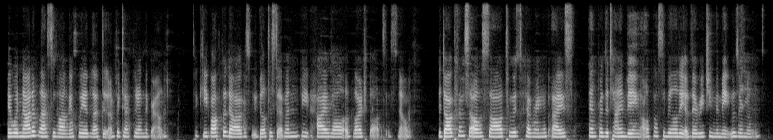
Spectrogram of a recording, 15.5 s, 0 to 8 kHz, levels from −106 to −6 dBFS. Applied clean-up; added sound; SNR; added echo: neural mask model DeepFilterNet 3.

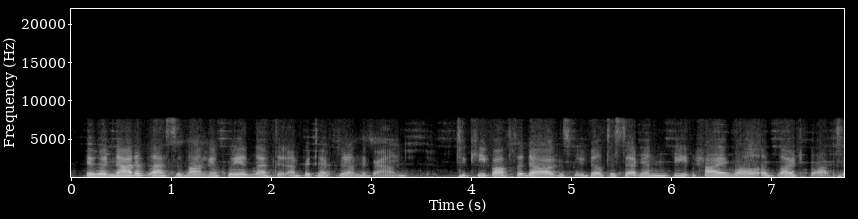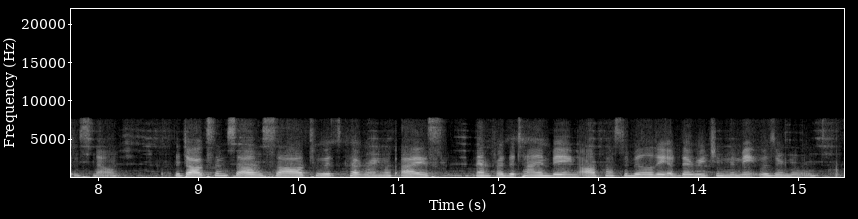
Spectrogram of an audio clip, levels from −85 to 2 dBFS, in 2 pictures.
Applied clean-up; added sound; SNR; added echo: neural separator model SepFormer DNS4.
